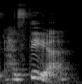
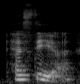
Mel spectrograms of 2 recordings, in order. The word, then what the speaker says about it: Hestia: It's Hestia, Hestia.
